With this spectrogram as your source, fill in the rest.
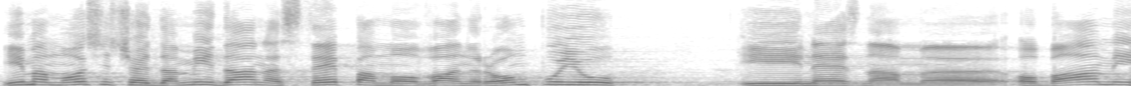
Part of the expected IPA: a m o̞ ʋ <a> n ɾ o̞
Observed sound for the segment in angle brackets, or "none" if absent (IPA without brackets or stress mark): a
